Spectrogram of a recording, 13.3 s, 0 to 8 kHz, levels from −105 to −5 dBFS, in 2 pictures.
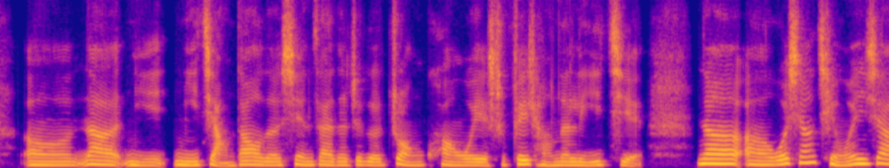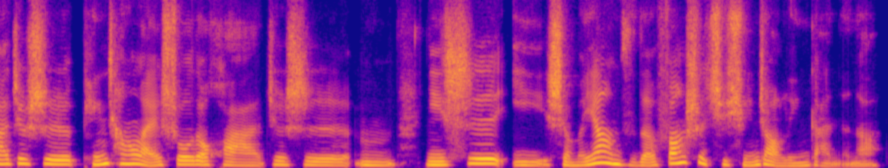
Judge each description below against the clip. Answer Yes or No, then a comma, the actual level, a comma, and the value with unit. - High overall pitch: No, medium, 170 Hz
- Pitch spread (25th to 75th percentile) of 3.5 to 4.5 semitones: Yes, average, 3.9 semitones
